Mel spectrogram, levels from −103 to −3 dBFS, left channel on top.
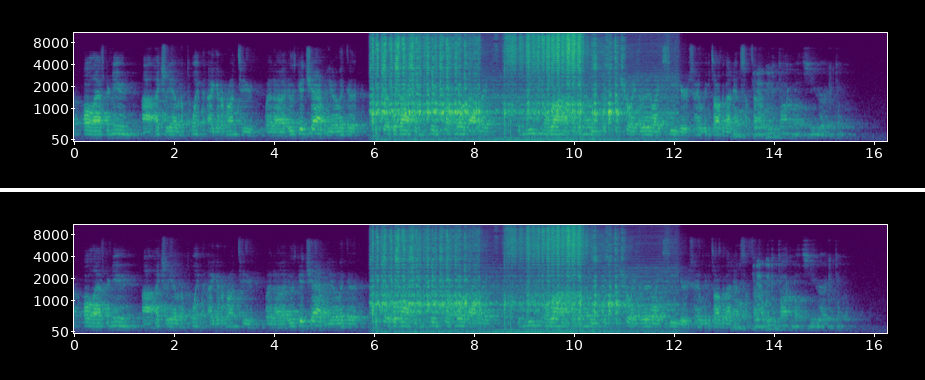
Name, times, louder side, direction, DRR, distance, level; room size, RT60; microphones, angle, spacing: voice 1, 0.2-5.7 6.1-8.3 8.8-13.8, left 2 dB, 50° left, 3 dB, 2.3 m, -36 dB
sound 1, 5.9-12.1, left 4 dB, 25° left, 2.2 m, -30 dB
voice 2, 13.2-15.3, right 1 dB, 35° right, 3 dB, 7.3 m, -44 dB
28.0 x 27.0 x 5.7 m, 1.3 s
head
